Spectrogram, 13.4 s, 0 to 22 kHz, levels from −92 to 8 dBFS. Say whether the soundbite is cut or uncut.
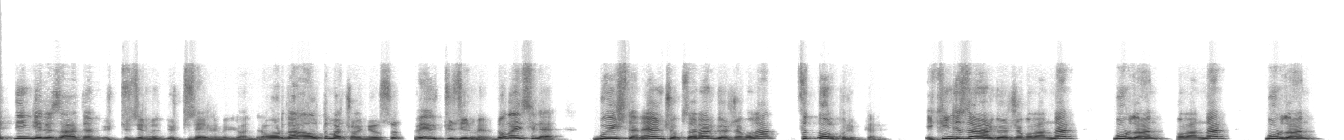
cut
